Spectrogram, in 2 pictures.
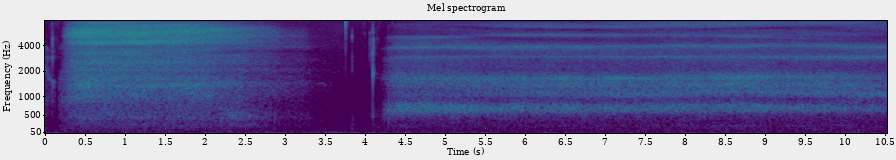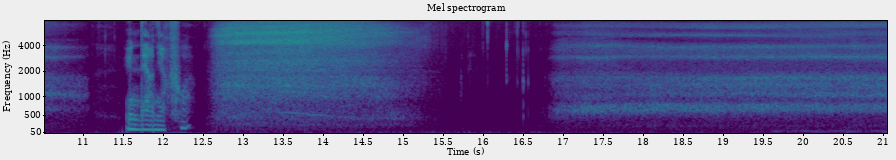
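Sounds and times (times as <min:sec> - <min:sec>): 
deep inhalation during a guided breathing exercise: 0:00.0 - 0:03.5, 0:04.1 - 0:11.4, 0:12.6 - 0:15.5, 0:16.8 - 0:21.0.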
